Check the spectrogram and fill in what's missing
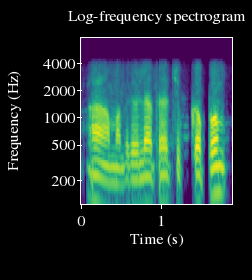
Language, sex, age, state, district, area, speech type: Malayalam, male, 45-60, Kerala, Idukki, rural, conversation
